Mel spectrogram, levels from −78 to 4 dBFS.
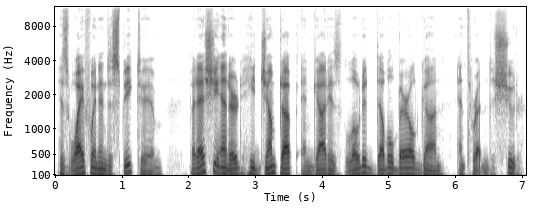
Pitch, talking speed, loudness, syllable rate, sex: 100 Hz, 230 wpm, -20 LUFS, 5.6 syllables/s, male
